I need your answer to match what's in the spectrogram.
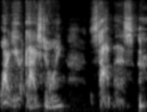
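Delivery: soft, hushed, whispered scolding tone. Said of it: "it's all whispering".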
